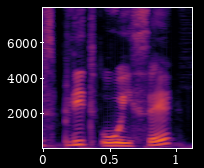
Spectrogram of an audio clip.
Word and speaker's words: Splitwise: W-I-S-E, Wise, Splitwise.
